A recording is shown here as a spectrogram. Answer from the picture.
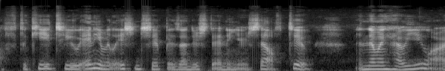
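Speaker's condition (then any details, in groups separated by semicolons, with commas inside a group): Cerebral palsy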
